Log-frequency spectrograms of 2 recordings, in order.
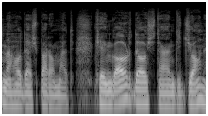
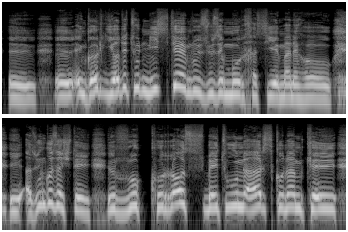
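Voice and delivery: whining servant; 8 semitones higher, 6 dB louder than usual. A narrator's reading. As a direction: moan about your bad luck, full of complaint. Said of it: "ناله کنان گفت".

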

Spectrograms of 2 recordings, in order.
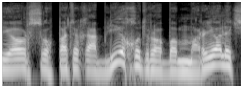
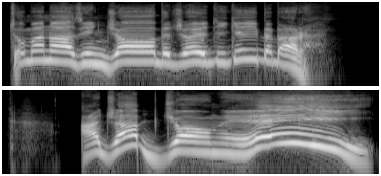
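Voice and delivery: slow, plaintive lament; wounded old prince; 8 semitones higher, much slower than usual. Acted. Prince begging his friend to take him away, slow lamenting. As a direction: drag the words out in hurt dismay. Humiliated prince begs to leave.

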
